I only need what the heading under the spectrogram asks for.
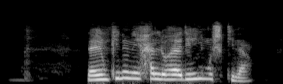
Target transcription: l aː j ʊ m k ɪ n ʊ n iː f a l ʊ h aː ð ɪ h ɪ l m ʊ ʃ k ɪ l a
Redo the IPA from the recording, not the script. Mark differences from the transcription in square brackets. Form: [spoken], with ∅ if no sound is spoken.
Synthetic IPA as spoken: l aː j ʊ m k ɪ n ʊ n iː [ħ] a [lː] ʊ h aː ð ɪ h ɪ l m ʊ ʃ k ɪ l a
